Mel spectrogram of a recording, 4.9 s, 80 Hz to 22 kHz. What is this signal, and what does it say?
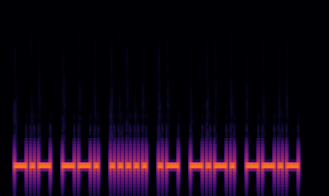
Morse code, heard as a keyed tone, about 20 wpm, 700 Hz. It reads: KG5ACQ
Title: USA Callsign DE Callsign - 6 Characters - 20wpm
